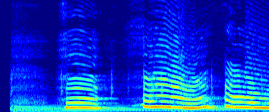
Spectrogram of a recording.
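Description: A man wailing and moaning in mock distress: three wails, the last one sliding slowly down in pitch.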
